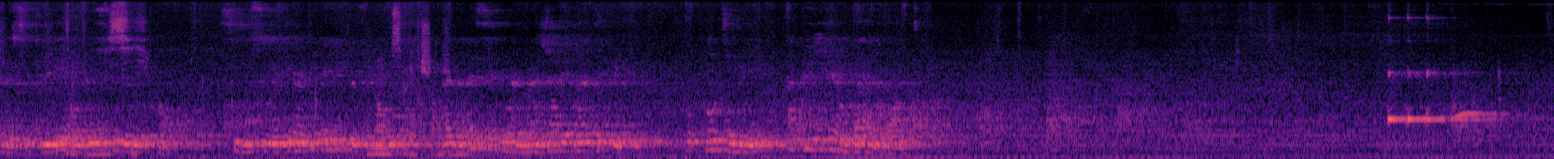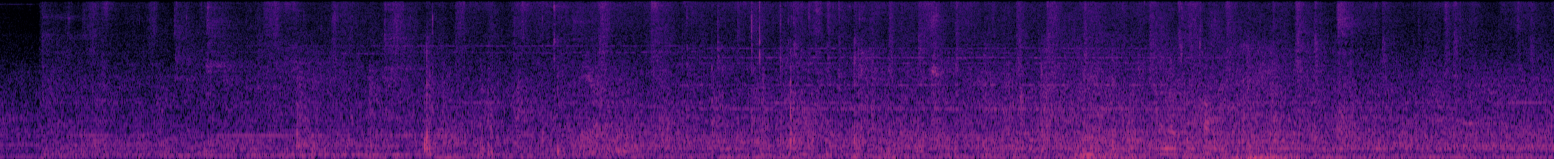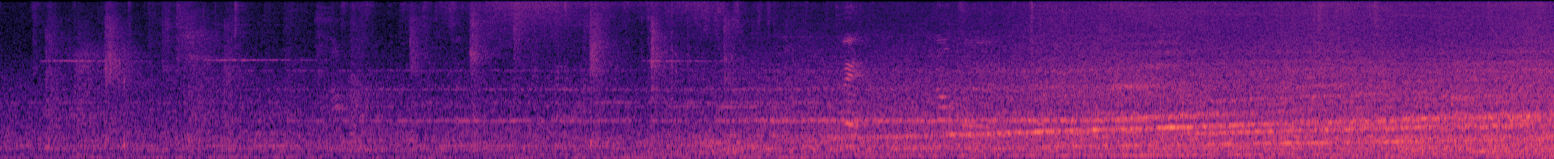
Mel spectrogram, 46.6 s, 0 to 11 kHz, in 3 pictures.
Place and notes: {
  "title": "Chatou, France - Taking the train in Chatou station",
  "date": "2016-09-23 12:25:00",
  "description": "Taking the train in the Chatou station. A group of young students jokes with a bottle of water.",
  "latitude": "48.89",
  "longitude": "2.16",
  "altitude": "37",
  "timezone": "Europe/Paris"
}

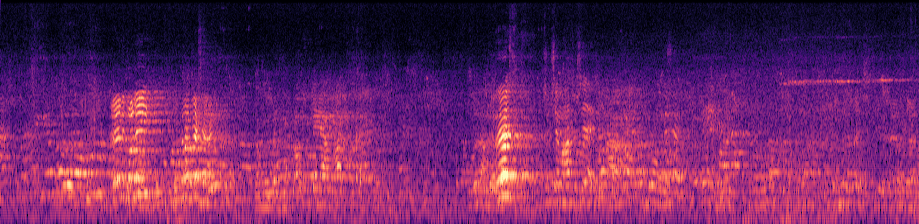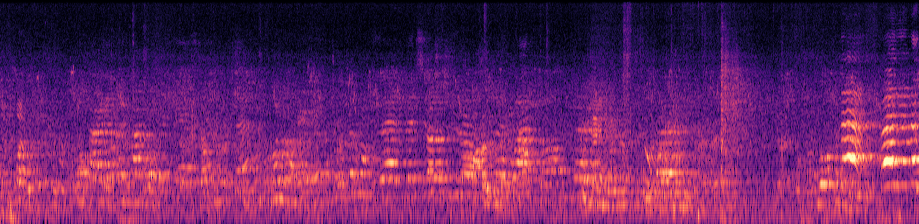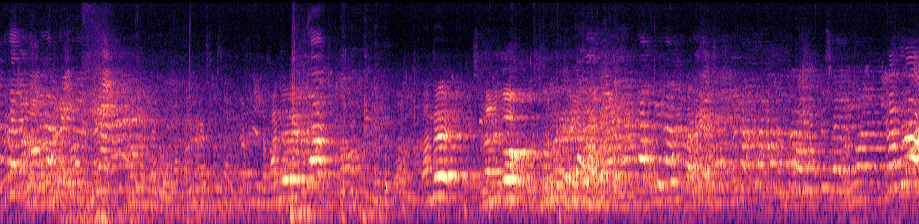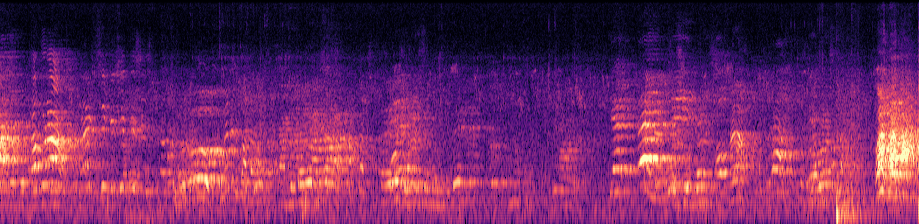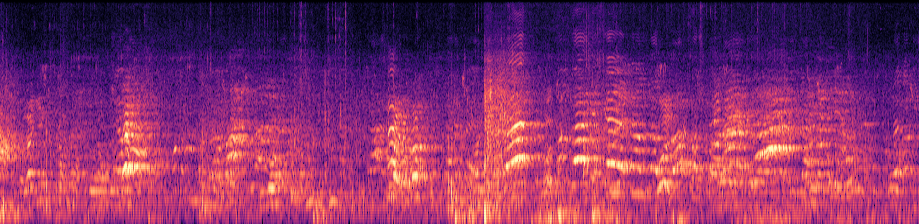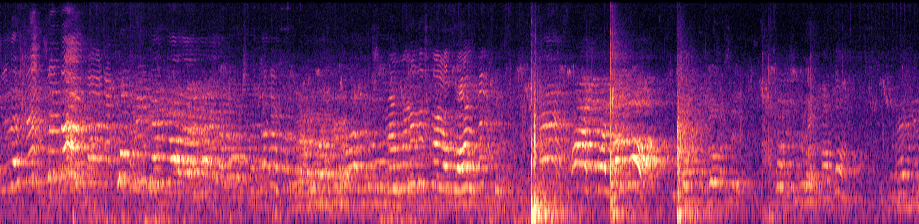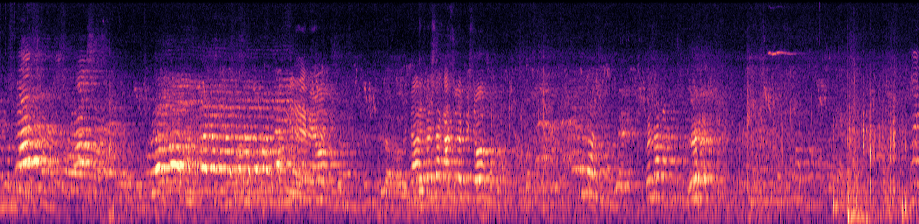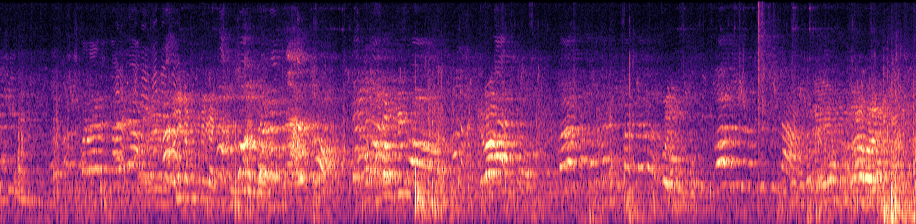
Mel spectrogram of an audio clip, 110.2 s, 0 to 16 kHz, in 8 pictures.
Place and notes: {
  "title": "Fourni, Griechenland - Schulhof",
  "date": "2003-05-09 15:02:00",
  "description": "Kinder spielen Fussball. Die Insel ist Autofrei.\nMai 2003",
  "latitude": "37.58",
  "longitude": "26.48",
  "altitude": "17",
  "timezone": "Europe/Athens"
}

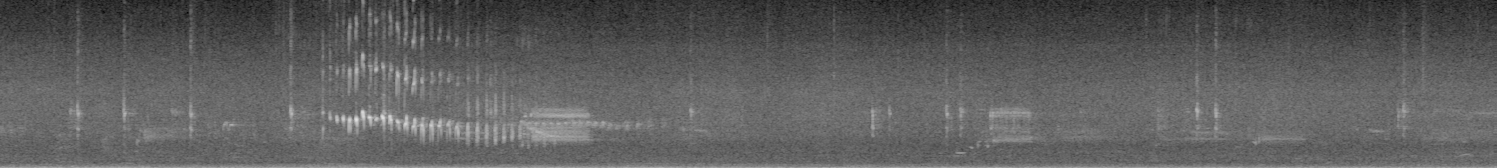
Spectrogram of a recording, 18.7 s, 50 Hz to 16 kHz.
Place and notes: {
  "title": "Villeray—Saint-Michel—Parc-Extension, Montreal, QC, Canada - Parc Jarry",
  "date": "2022-05-20 10:03:00",
  "description": "Recorded with Usi Pro at Parc Jarry with Zoom F3",
  "latitude": "45.54",
  "longitude": "-73.63",
  "altitude": "51",
  "timezone": "America/Toronto"
}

